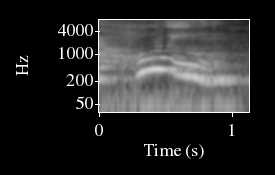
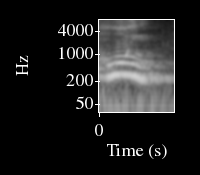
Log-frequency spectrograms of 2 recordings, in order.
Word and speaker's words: ruim: Preste atenção que é ruim, não ruim a pronúncia. Ruim, eu tenho hiato e não é acentuado porque está seguido de M.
